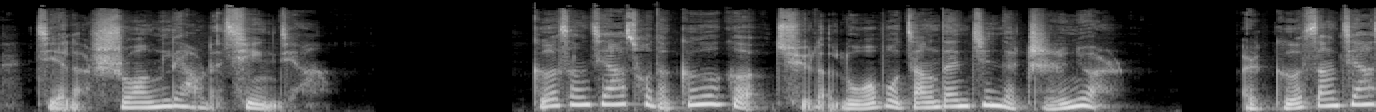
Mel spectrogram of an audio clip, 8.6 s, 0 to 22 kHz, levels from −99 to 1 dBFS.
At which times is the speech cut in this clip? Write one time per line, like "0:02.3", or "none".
none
